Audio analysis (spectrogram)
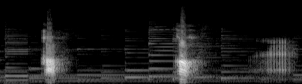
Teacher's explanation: pangkal lidah yang ada di belakang itu diangkat gitu ya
